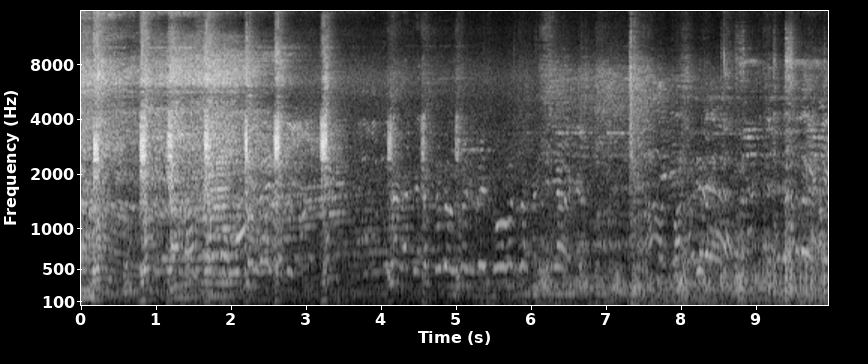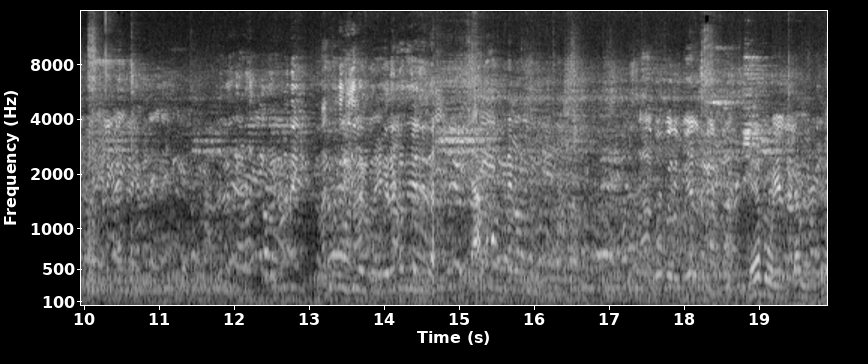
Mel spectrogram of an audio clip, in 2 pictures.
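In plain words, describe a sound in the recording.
A large outdoor crowd of men chatters loudly all around.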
